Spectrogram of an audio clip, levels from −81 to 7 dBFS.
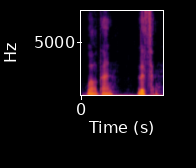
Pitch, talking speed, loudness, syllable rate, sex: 150 Hz, 145 wpm, -22 LUFS, 6.3 syllables/s, female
